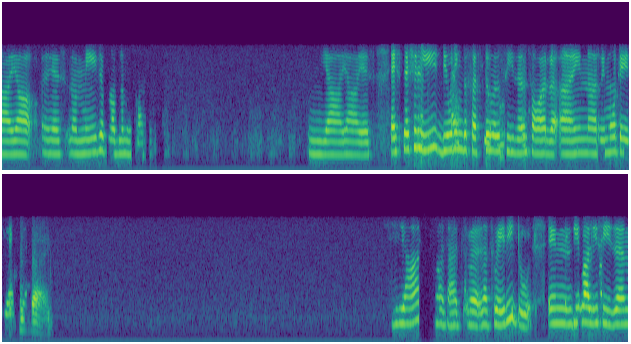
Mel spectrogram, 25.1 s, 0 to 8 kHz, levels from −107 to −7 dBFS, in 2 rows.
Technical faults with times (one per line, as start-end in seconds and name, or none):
0.00-25.06 AMR narrowband mobile codec
2.07-3.23 background gated by the echo canceller
8.12-13.15 speech suppressed in double talk
12.69-13.03 echo leak
20.98-21.02 background gated by the echo canceller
